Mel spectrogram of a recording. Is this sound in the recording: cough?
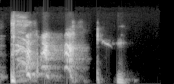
yes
